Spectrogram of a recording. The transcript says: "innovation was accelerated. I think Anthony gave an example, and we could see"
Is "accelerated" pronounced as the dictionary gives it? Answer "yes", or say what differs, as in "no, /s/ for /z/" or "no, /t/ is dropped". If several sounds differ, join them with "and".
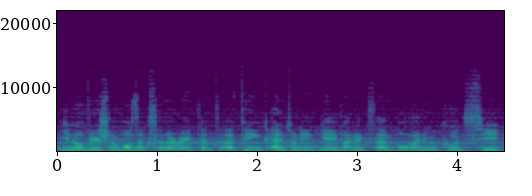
yes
